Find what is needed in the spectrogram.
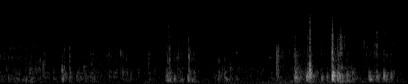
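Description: Footsteps on gravel, irregular and fairly quiet, with a few sharp knocks that come more often and louder in the second half.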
